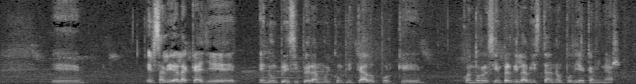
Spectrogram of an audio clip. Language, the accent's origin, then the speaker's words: Spanish; San Cristóbal de las Casas, Chiapas, Mexico; pues tengo 32 años y soy de San Cristóbal de las Casas.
